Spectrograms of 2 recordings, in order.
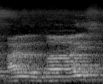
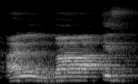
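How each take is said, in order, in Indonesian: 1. Bunyinya mengalir terus tanpa hentian glotis. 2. Bunyinya ditahan sebentar dengan hentian glotis. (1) "bukan Al-Ba'its" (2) "ada komanya. Berarti ada ditahan"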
